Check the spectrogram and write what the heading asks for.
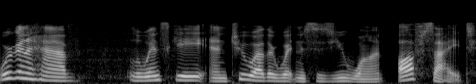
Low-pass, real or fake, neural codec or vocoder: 7.2 kHz; real; none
